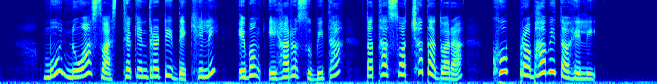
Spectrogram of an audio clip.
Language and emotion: Odia, happy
